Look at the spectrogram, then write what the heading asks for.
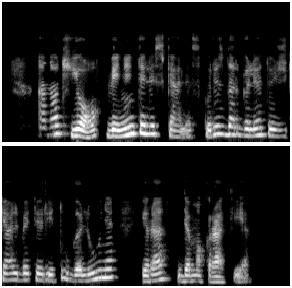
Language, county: Lithuanian, Tauragė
